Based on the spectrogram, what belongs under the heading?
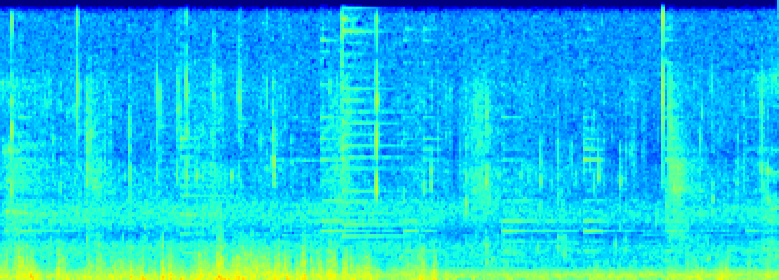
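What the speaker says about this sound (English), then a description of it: "Wind's picking up." Wind gusting across open water around a small fishing boat while jig fishing on a tailwater, a steady rushing roar buffeting the microphone, stronger in the first half, then easing to a lower, constant blow.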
